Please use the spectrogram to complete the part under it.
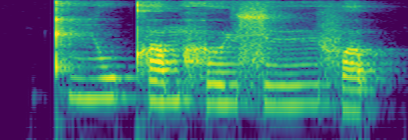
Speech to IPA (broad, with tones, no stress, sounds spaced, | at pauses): kʰ iː˨˧ w kʰ ɐ˨˧ m h ɵ˨ ɥ s yː˨˧ f ɐ˨ p̚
